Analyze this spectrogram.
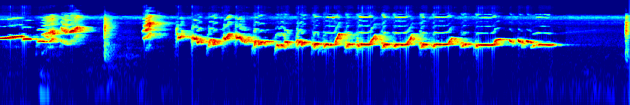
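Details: Energetic gacor song from a Medan white-rumped shama: quick high whistled flourishes open a long run of short whistled notes that bounce up and down, gently descending, before ending abruptly.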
